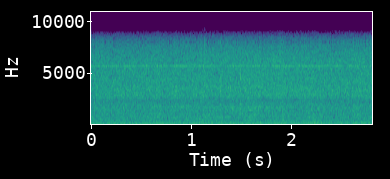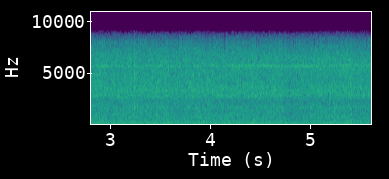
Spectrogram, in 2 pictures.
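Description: Cabin noise of a Bombardier Dash 8 Q400 on approach: the steady drone of its Pratt & Whitney PW150A turboprop engines and six-bladed propellers, heard through the fuselage as a deep hum of several even tones over a constant rushing hiss.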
